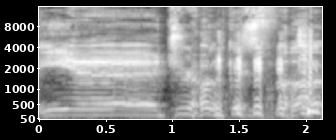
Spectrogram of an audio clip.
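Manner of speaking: put-on drunk Gertrude. Gertrude boasting to the table, slurring drunk. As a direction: play her sloshed and proud of it. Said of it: "And then Gertrude's like".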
